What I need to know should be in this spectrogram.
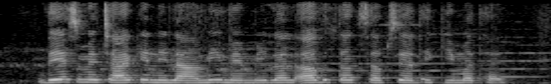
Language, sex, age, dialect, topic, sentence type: Magahi, female, 25-30, Southern, agriculture, statement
